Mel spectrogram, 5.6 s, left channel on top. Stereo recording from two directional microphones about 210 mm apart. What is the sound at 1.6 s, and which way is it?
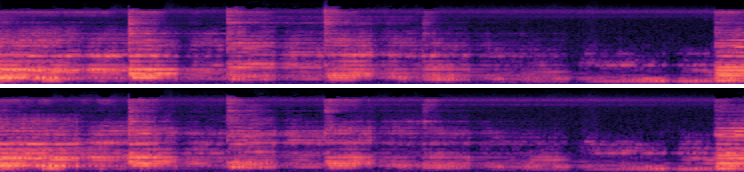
Music, 35° left (ahead or behind).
